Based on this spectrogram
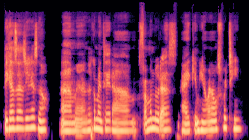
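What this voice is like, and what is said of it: Spanish-accented English from Honduras. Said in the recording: “I get so self-conscious of my accent... I love my accent. I love when people tell me you have an accent.”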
